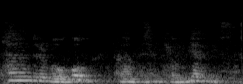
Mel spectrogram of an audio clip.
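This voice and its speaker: A man telling a bible story to children as their pastor, playful and animated, asking the kids questions as he goes. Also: fairly high pitch, racing, dull audio. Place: church hall. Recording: echoey room, mic far off.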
